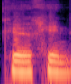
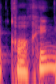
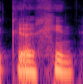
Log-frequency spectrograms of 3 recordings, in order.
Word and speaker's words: Köchin: You see, you have to also pay attention to the umlaut. Köchin. You don't say Kochin, you say Köchin.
